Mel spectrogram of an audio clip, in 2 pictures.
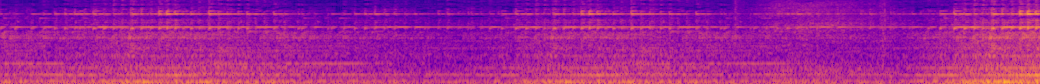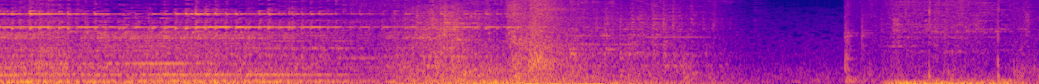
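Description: A metal lift cage rumbles and clanks as it descends.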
